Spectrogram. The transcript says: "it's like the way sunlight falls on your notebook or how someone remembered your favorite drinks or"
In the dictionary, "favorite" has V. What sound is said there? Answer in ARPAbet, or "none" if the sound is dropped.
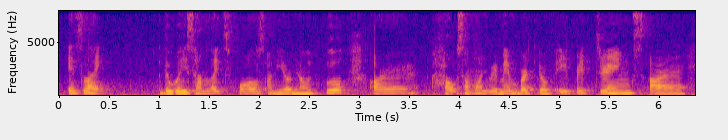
P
